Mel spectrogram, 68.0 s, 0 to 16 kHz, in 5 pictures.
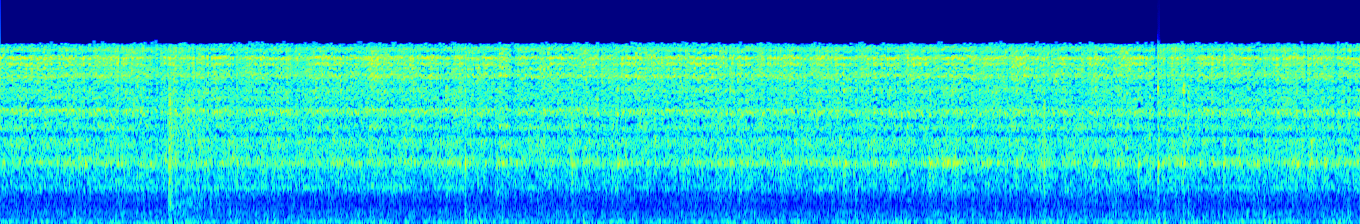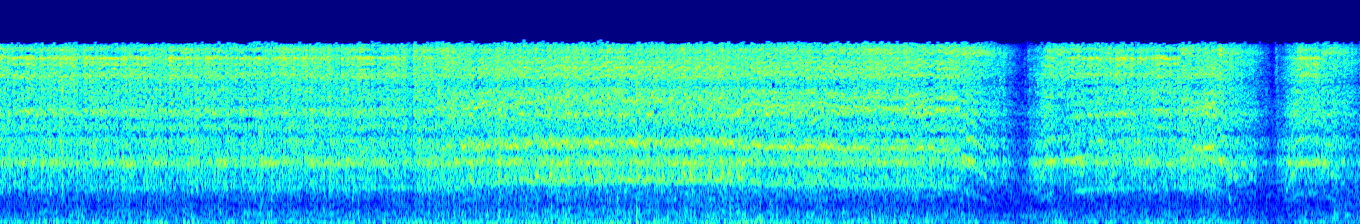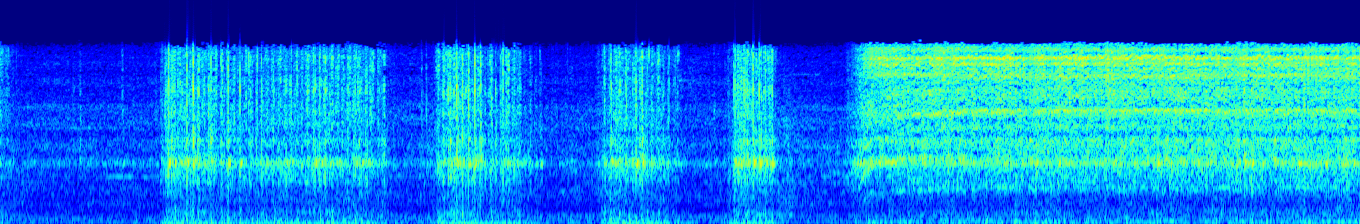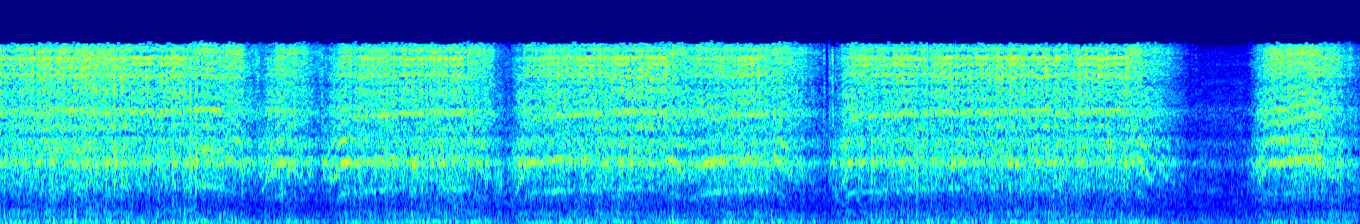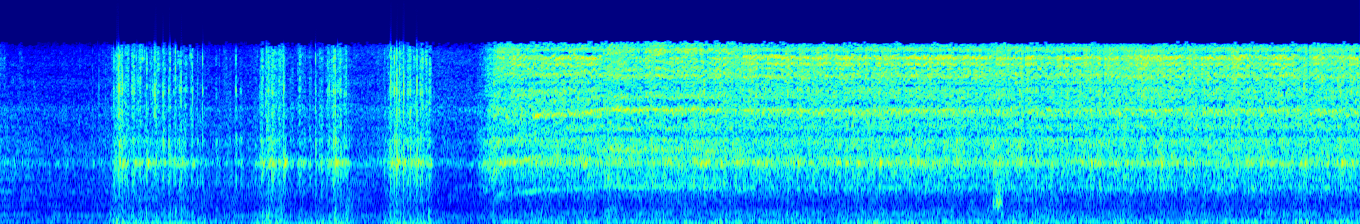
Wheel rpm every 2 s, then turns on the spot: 160, 160, 160, 160, 160, 160, 160, 160, 160, 160, 160, 130, 120, 40, 10, 20, 20, 20, 140, 160, 160, 130, 110, 130, 90, 150, 60, 30, 20, 40, 160, 160, 160, 160.
28-34 54-58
